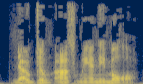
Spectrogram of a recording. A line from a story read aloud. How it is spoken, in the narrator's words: said Hagrid gruffly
